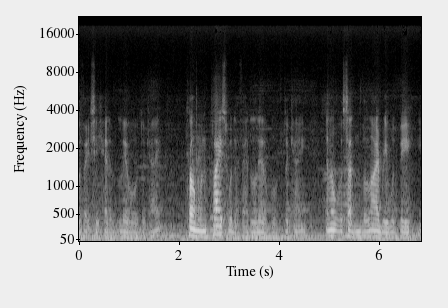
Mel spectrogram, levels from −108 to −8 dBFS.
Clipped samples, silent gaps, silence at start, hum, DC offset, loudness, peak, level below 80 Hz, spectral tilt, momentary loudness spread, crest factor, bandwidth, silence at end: under 0.1%; none; 0 s; none; under 0.1%; -34 LUFS; -12 dBFS; -46 dBFS; -9 dB/octave; 11 LU; 22 dB; 7 kHz; 0 s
